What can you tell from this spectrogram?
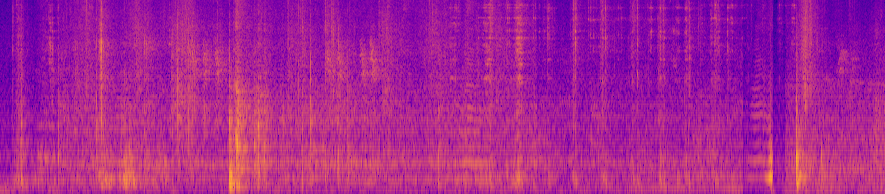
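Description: Knife scraping scales off fish on a plastic box lid: repeated rasping strokes with clicks of the blade, and two sharper knocks, about three seconds in and near the end. A faint steady buzz runs behind it.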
